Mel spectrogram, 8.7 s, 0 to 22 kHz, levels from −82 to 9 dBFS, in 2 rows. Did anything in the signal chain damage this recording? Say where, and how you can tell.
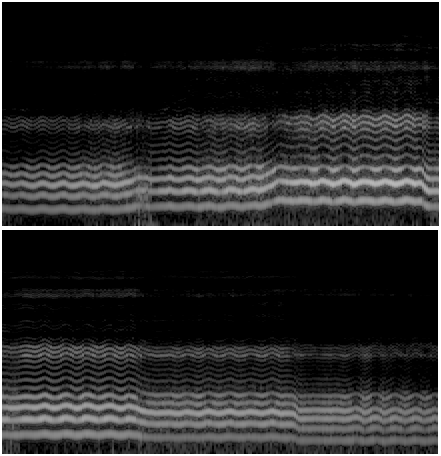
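Yes. A call bitrate drop at the codec stage affects the music from 0.78 to 4.73 s. Highs vanish and textures turn rough and watery, worst for 2.13 s. This fits a falling bandwidth estimate pushing the encoder from about 64 kbps to 16 kbps.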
